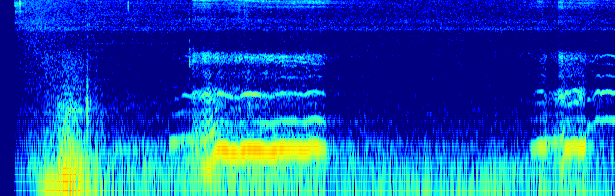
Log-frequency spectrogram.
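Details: Pug puppy snoring in sleep: a snorting breath followed by high, whistling, whiny snoring tones; noisy sleep breathing.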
